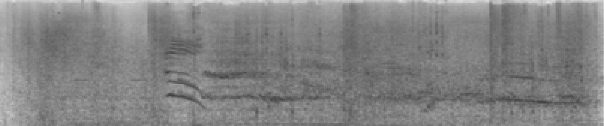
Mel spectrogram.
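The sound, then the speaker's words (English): A white lorry brakes hard on a road, its tyres letting out a loud, drawn-out screech that slides downward in pitch over a steady low engine rumble, continuing for several seconds. “Revenant spots him and slams on the brakes.”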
